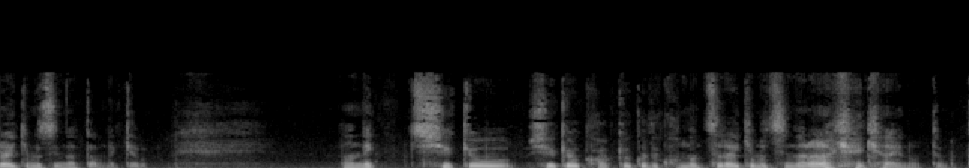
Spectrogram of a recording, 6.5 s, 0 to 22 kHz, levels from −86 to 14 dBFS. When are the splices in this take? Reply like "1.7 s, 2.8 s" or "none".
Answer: 3.5 s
